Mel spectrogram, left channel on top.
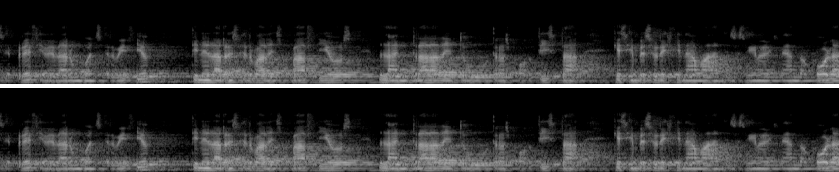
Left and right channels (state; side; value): identical; both; correlation 1.00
